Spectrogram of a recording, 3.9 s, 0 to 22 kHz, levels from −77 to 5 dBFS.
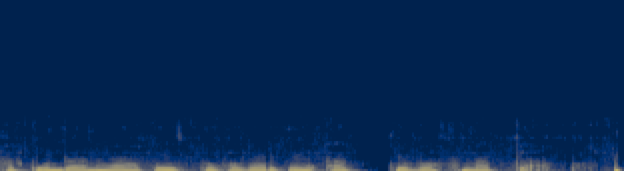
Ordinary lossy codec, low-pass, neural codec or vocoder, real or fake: none; 7.2 kHz; codec, 16 kHz, 4.8 kbps, FACodec; fake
